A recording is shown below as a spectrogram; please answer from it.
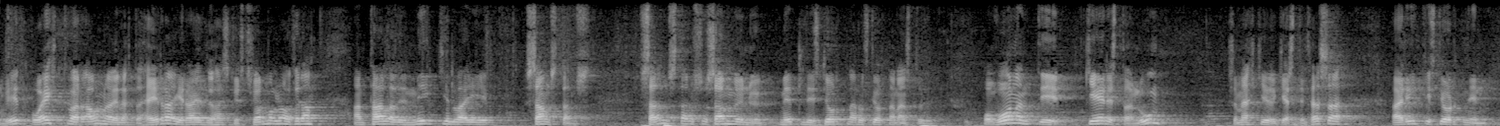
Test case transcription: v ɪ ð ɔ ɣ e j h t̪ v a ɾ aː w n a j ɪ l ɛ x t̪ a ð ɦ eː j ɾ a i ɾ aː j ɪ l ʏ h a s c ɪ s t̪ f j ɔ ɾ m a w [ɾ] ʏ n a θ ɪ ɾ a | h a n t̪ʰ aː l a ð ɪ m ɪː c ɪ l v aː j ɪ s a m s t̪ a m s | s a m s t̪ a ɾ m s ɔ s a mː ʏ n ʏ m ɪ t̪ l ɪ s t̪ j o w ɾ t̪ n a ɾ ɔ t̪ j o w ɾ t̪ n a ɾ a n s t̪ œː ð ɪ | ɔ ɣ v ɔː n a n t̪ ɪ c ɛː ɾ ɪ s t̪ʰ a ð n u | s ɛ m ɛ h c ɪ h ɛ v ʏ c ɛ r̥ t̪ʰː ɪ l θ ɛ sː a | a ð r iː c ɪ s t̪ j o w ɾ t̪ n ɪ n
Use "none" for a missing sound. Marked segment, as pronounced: l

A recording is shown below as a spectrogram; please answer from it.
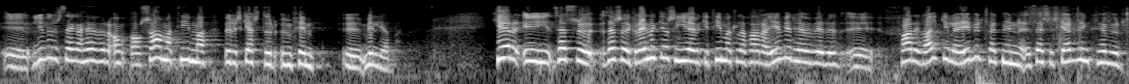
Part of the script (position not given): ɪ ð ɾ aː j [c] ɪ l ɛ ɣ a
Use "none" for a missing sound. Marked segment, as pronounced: c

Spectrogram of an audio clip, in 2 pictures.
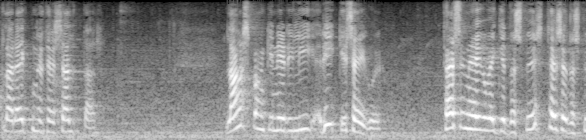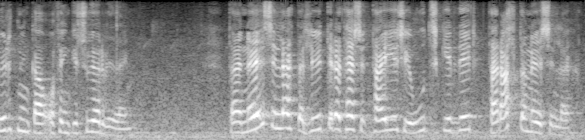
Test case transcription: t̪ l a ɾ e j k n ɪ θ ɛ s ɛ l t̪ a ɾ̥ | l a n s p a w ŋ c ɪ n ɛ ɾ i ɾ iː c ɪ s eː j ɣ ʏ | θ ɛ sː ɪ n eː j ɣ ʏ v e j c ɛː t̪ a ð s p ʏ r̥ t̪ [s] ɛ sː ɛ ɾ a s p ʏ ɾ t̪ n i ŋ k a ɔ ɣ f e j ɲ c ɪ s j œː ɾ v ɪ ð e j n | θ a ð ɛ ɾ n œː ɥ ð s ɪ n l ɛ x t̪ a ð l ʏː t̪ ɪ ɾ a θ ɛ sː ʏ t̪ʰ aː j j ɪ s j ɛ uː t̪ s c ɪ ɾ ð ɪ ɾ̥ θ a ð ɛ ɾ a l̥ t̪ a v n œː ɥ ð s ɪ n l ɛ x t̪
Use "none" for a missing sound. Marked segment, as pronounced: θ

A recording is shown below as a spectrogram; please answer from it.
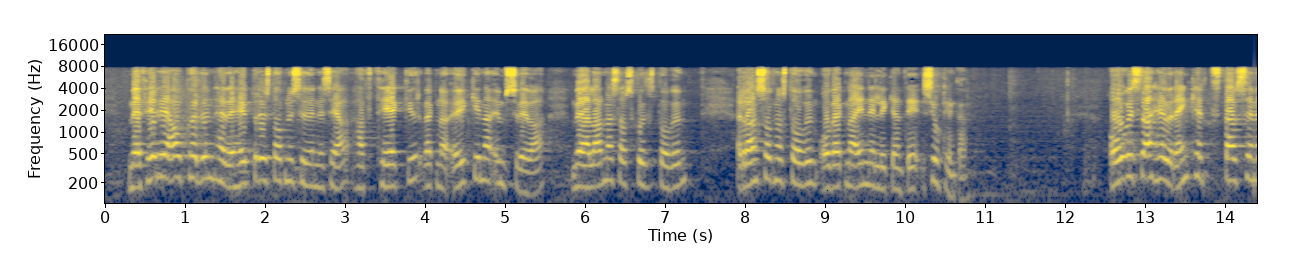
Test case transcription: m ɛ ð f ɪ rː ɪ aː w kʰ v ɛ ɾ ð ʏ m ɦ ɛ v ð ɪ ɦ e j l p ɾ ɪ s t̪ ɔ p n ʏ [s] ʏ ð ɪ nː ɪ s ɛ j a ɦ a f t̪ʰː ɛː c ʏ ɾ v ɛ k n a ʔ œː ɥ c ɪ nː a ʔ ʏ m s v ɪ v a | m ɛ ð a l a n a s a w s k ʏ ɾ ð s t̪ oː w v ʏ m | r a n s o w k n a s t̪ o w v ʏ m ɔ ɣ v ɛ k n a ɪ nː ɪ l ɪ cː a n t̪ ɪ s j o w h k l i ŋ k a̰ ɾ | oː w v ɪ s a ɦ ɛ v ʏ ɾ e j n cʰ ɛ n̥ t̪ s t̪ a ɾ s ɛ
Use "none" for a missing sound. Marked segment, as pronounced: s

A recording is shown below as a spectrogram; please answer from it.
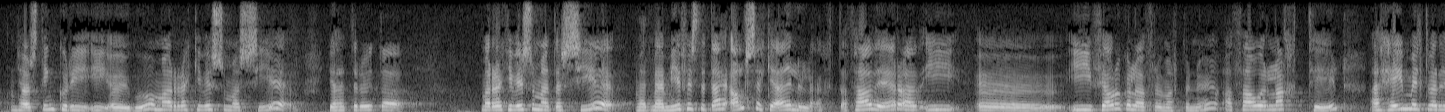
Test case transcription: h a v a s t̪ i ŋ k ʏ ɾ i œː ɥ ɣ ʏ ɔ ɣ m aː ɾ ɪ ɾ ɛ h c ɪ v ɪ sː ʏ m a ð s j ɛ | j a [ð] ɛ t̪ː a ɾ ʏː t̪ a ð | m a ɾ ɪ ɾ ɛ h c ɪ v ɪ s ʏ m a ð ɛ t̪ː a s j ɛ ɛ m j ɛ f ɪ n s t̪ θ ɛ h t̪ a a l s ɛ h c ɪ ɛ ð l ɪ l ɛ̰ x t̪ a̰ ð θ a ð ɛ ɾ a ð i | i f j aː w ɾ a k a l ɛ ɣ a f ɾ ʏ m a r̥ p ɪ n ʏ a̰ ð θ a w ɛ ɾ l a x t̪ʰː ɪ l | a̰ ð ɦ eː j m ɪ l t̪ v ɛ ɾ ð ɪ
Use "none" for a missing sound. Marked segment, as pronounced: θ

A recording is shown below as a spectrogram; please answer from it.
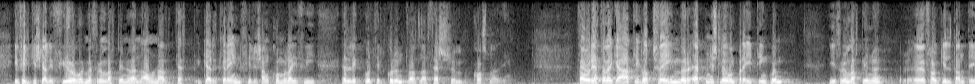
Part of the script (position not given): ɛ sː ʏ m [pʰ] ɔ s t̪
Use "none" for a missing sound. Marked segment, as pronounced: kʰ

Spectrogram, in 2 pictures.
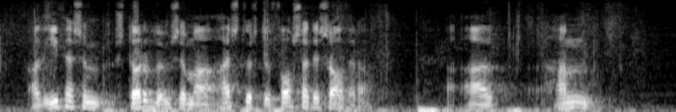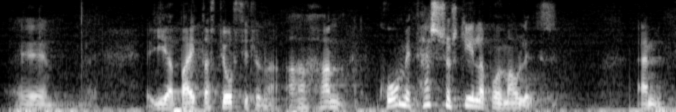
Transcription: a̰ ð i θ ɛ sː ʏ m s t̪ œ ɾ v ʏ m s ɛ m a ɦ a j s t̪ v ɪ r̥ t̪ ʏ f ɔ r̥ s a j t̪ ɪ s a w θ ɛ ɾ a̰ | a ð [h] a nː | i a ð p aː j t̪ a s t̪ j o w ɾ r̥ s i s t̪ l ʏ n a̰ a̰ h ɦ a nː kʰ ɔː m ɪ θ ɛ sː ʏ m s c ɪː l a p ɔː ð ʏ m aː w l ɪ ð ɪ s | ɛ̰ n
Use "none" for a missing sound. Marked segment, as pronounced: h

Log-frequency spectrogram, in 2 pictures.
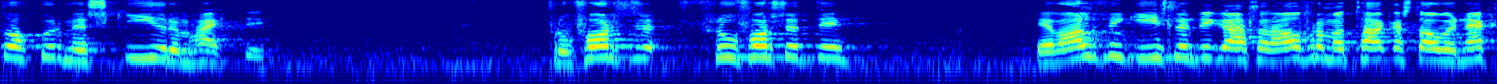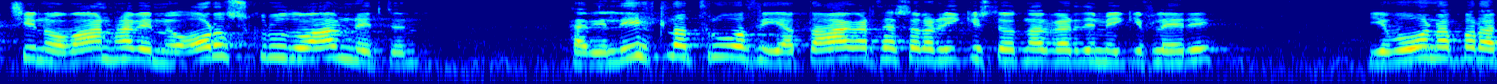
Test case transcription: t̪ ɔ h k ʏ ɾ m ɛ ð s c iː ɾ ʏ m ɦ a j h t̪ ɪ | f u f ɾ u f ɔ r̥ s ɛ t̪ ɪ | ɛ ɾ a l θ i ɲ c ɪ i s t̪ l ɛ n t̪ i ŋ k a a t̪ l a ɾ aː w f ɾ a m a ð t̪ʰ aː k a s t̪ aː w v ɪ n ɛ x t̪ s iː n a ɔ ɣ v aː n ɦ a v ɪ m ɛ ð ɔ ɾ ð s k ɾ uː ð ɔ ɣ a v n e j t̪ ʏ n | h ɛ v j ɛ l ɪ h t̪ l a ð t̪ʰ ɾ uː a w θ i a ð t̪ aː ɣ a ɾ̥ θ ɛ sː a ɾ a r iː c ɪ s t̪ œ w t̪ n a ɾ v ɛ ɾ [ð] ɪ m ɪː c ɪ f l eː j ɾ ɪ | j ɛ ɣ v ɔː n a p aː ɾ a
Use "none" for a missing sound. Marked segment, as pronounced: ð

